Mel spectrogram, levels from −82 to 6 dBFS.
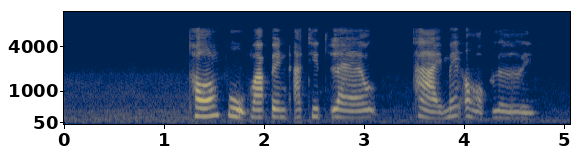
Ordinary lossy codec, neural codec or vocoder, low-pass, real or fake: none; codec, 16 kHz, 2 kbps, FunCodec, trained on Chinese and English, 25 frames a second; 7.2 kHz; fake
